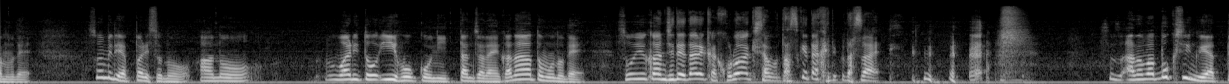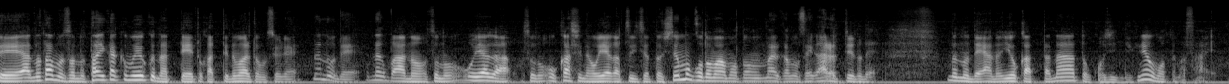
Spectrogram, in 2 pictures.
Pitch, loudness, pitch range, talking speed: 135 Hz, -18 LUFS, 110-175 Hz, 450 characters per minute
